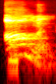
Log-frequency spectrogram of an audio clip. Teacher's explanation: but the l is silent from today put that l to sleep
